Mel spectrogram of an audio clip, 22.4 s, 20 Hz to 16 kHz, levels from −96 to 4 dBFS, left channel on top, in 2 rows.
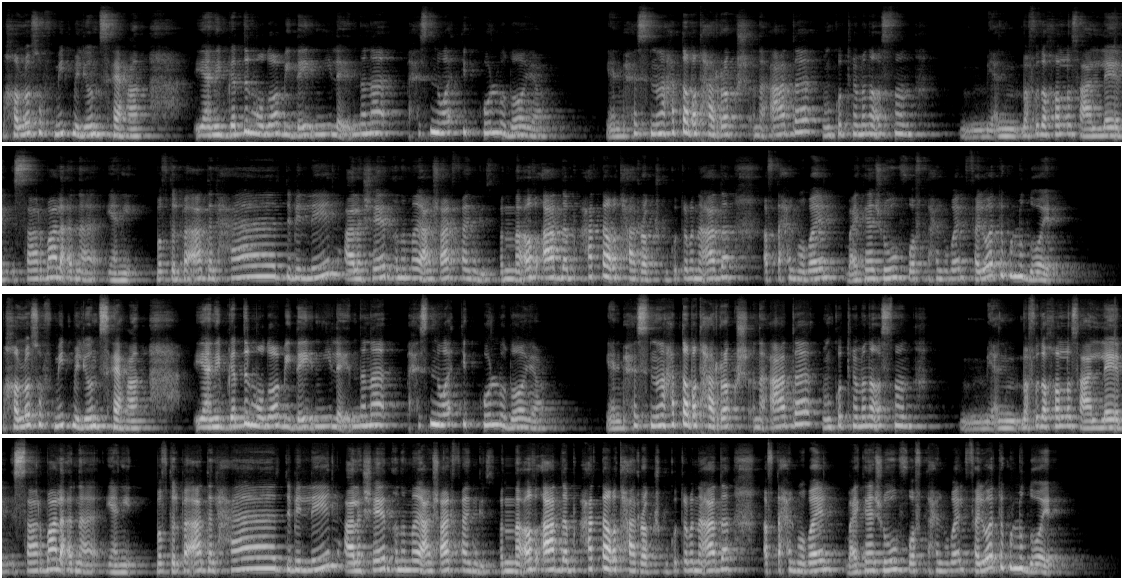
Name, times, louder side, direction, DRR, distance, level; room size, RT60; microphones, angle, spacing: voice 1, 0.0-4.5 4.8-5.4 6.0-9.2 9.6-12.5 12.7-17.7 18.0-21.7, right 3 dB, 45° right, 11 dB, 0.7 m, -28 dB
13.5 x 5.9 x 4.1 m, 0.63 s
head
